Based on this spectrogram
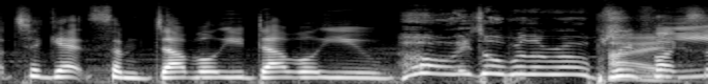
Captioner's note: in an announcer voice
